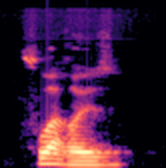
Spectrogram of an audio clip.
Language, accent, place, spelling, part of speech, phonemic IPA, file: French, France, Lyon, foireuse, adjective, /fwa.ʁøz/, LL-Q150 (fra)-foireuse.wav
- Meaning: feminine singular of foireux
